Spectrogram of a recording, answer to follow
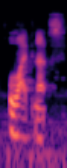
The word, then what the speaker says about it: Leibniz: That's how you pronounce it, right? Leibniz? Leibniz. What was that? Leibniz. It's German. Leibniz.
